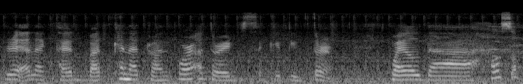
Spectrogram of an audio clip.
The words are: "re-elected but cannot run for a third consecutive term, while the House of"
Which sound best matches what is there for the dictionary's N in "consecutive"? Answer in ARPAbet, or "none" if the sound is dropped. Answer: none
